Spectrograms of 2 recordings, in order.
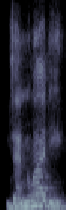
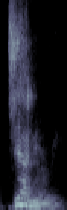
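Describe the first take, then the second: First: The stress is on a middle syllable. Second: The stress is on the first syllable. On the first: The speaker calls it wrong. "los acentos están mal puestos" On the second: The speaker calls it right. "se acentúan en la primera sílaba"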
